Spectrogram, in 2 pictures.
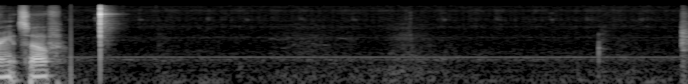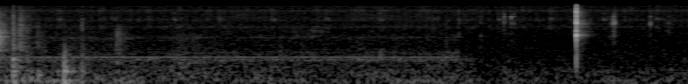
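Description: Small metal parts click and tap as they are handled.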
